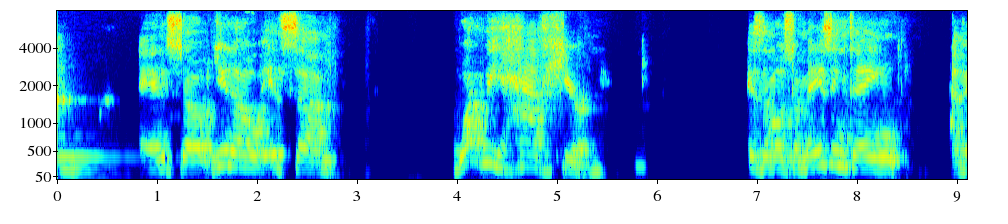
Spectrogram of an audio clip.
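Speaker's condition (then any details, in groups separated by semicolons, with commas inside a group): No condition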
